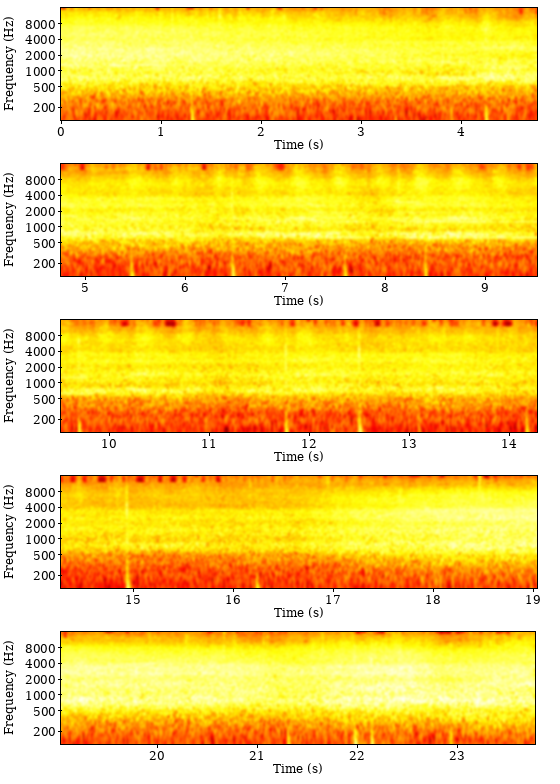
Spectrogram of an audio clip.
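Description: A stadium crowd roars steadily and swells louder toward the end.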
